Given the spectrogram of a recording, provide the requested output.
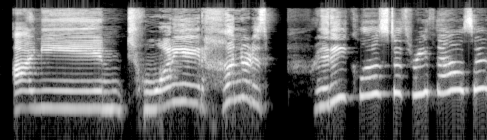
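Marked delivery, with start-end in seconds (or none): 1.2-4.8 very high-pitched squeaky voice, rising. While asking for donations, speaker states a total in a very high-pitched voice. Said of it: "she said with a very high-pitched voice".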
